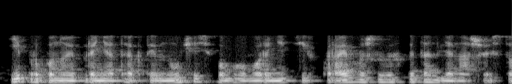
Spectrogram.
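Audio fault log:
Throughout, Bluetooth CVSD headset codec: the speech has been squeezed through the narrowband headset link, so nothing survives above about 3.8 kHz and it all sounds boxed-in and phone-like. The codec damage is plainly audible. CVSD sends just one up-or-down bit per sample with an adapting step, which fits a 64 kbps stream, and that crude tracking leaves a grainy, scratchy edge on the speech that's hard to miss.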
